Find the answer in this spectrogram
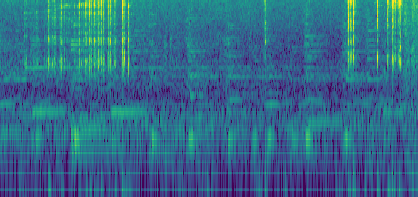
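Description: Scissors snipping through cotton fabric, a run of quick cuts in the first second or so and a few more near the end, over soft background music with a repeating melody.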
